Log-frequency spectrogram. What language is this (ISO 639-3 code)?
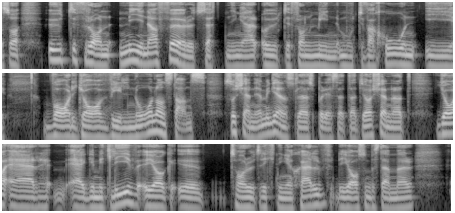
swe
